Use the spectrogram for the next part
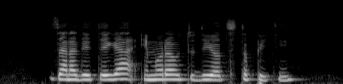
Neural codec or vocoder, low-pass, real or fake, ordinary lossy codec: none; 10.8 kHz; real; none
